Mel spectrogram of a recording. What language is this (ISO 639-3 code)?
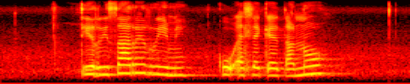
tso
